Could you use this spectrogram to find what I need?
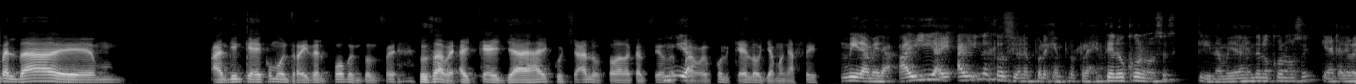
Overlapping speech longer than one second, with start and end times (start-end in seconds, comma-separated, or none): none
